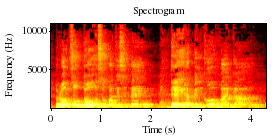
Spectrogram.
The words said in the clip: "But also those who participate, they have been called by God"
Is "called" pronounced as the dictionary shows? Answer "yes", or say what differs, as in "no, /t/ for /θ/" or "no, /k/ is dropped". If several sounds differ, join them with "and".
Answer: no, /l/ is dropped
